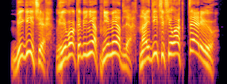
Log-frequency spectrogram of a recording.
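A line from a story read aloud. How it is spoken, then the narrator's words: Barking command. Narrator (Russian): рявкнул Корсаков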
